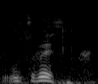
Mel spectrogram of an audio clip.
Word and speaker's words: Mulțumesc: Mulțumesc.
